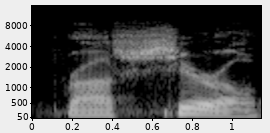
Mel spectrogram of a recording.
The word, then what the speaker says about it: Bracero: through the Bracero program.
